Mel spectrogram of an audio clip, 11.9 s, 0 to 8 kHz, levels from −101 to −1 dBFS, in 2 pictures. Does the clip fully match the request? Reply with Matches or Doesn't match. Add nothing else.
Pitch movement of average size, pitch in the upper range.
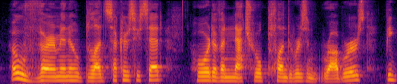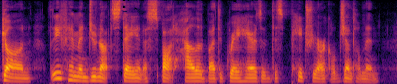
Doesn't match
